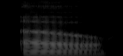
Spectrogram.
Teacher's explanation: when Americans say oh, it kind of sounds like it starts in a schwa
